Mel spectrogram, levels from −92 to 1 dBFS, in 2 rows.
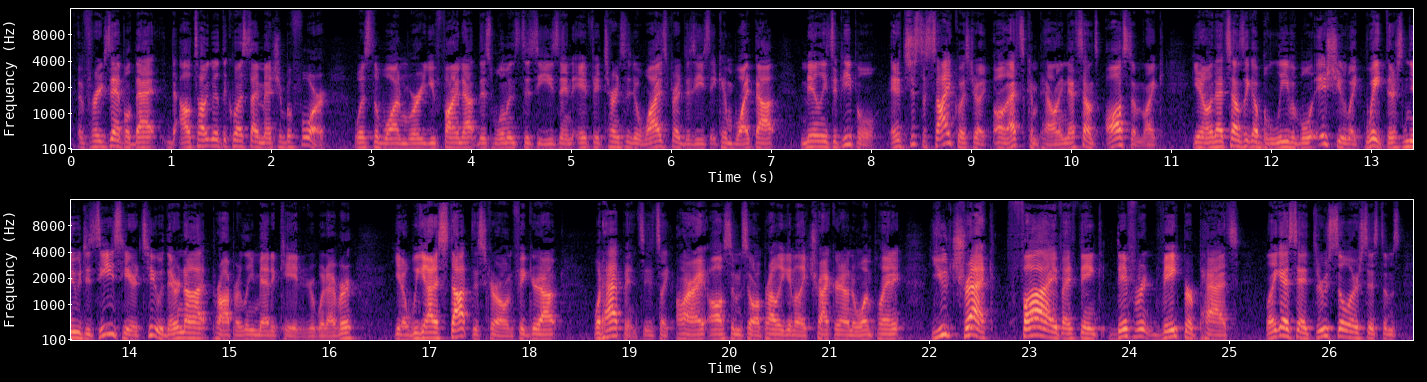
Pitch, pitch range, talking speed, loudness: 130 Hz, 120-150 Hz, 255 wpm, -27 LUFS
